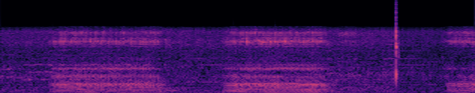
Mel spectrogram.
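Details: Afternoon nap of a group of men on a mission trip: two long, loud, rumbling snores on the breath in, separated by quieter breathing, with a brief click between; snoring.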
